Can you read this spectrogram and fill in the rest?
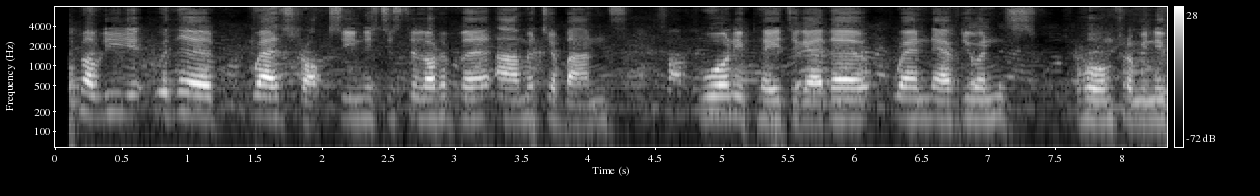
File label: welsh man 23; Europe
